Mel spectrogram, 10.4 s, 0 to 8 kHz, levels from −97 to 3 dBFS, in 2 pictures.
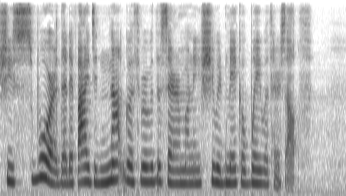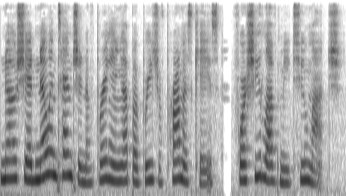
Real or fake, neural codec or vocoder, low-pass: real; none; 7.2 kHz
